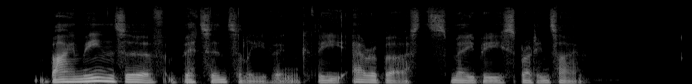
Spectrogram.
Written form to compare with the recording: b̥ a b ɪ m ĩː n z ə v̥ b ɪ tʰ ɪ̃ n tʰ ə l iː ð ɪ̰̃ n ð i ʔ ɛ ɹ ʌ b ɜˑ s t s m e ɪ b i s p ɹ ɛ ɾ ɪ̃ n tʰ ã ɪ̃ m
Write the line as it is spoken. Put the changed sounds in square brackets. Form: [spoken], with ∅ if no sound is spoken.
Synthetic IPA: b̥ a [∅] ɪ m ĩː n z ə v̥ b ɪ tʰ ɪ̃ n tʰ ə l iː [v] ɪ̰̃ [ŋ] ð i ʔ ɛ ɹ [ə] b ɜˑ s t s m e ɪ b i s p ɹ ɛ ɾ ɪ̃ n tʰ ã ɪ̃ m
